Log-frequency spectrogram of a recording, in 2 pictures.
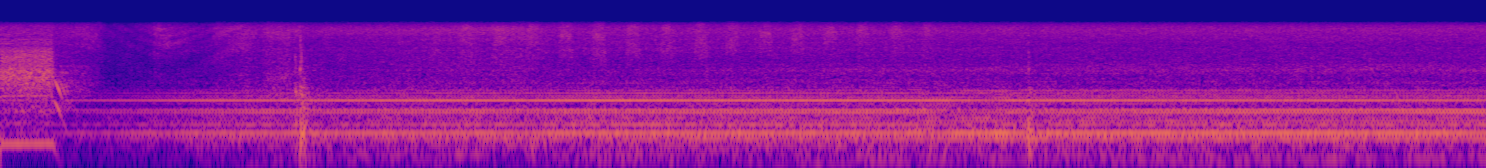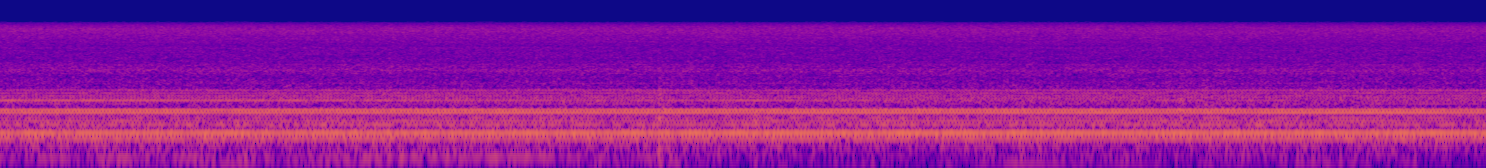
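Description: Random orbital air sander shuts off about half a second in, leaving a steady hum of shop machinery with a hiss. A single click about three seconds in.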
